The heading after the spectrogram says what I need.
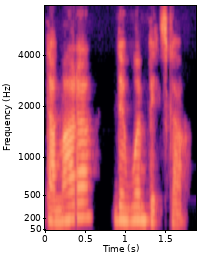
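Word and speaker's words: Tamara de Łempicka: sculptors of the world Tamar de Lim or if we go with a Polish pronunciation of her name which is the accurate one we say Tamara de wmit she was born in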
